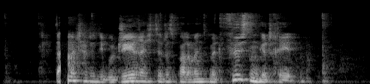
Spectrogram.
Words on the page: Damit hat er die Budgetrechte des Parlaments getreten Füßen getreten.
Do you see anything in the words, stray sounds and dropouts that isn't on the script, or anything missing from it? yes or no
yes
